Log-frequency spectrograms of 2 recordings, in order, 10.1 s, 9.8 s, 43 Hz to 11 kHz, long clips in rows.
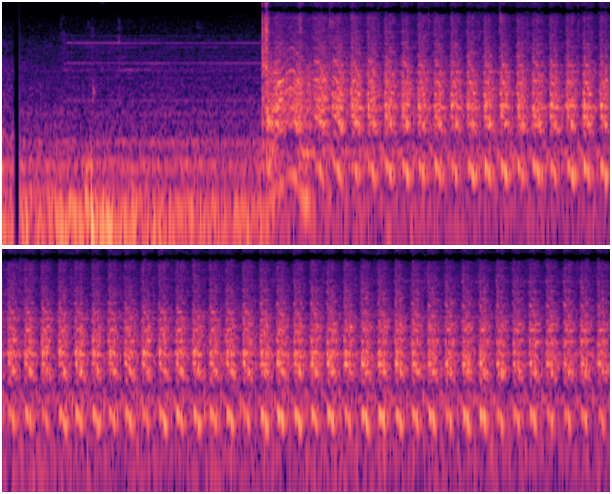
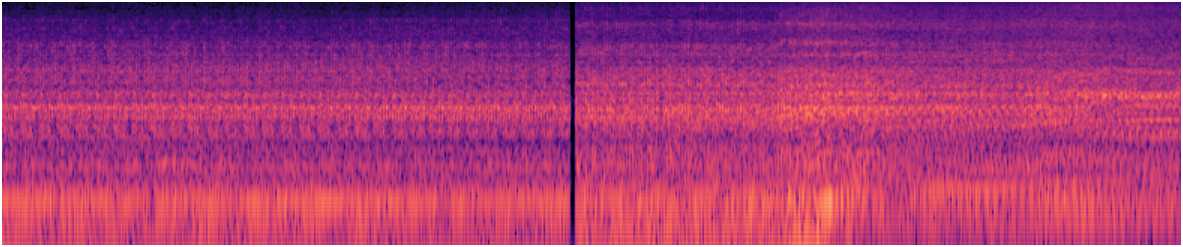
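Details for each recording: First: Cummins M11 diesel semi truck after fuel filter change and new fuel lines, during priming: steady starter cranking about three and a half beats a second, never fires; air still in the fuel system. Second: Cummins M11 diesel semi truck after fuel system priming and bleeding: steady even idle, then a few clean revs to get fuel flowing, settling back; running healthy, no more air bubbles.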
